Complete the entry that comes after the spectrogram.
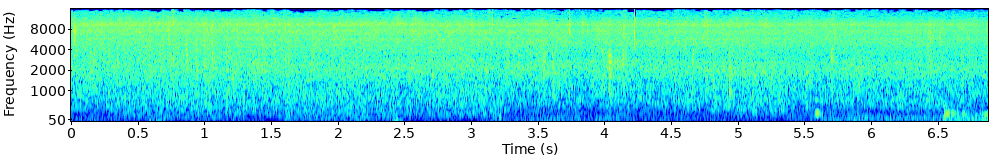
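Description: Heavy rain falling steadily in a downpour, hissing on wet pavement, with scattered drips close by. Near the end come two brief low knocks about a second apart.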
